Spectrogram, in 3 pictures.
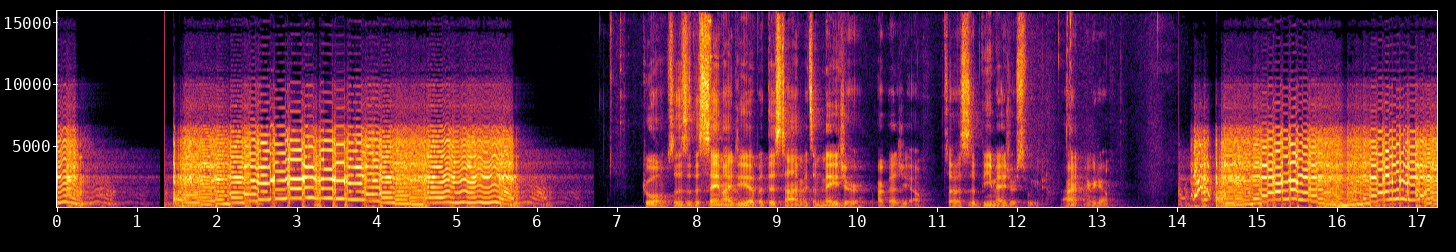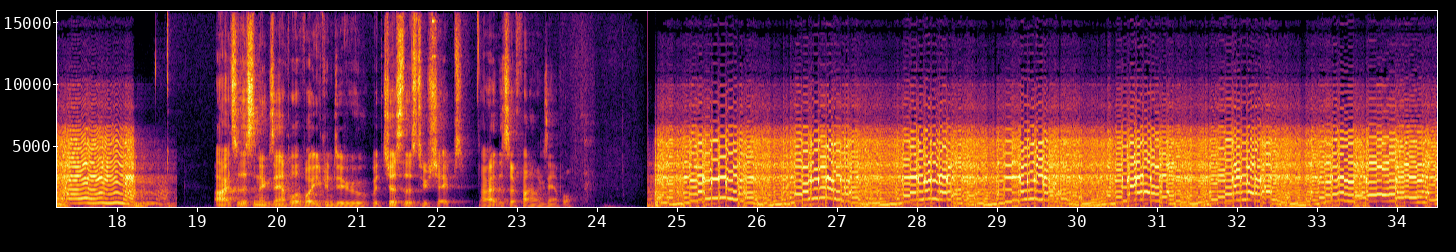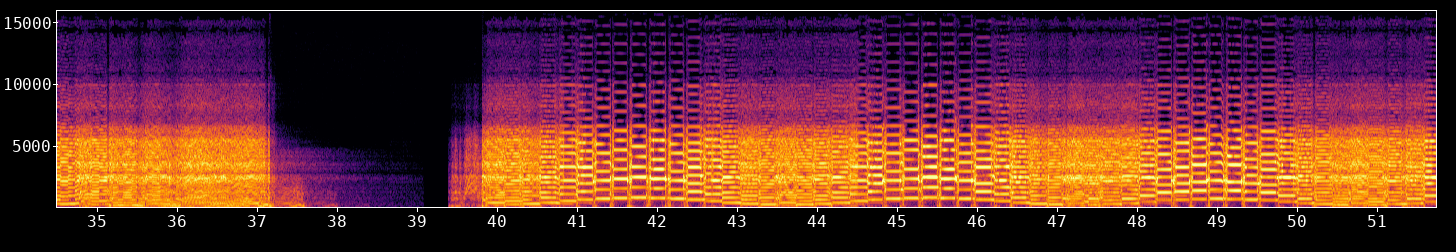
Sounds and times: Electric guitar: 0.0 - 6.7, 14.0 - 18.8, 24.6 - 38.3, 39.4 - 51.7
Speech: 7.3 - 13.3, 19.2 - 23.8.

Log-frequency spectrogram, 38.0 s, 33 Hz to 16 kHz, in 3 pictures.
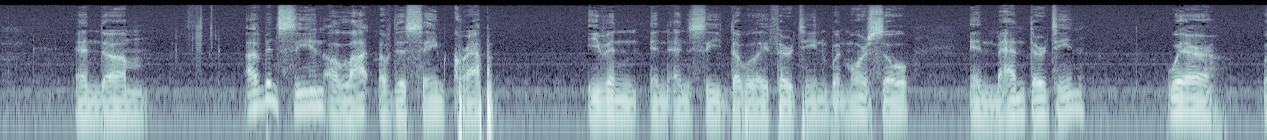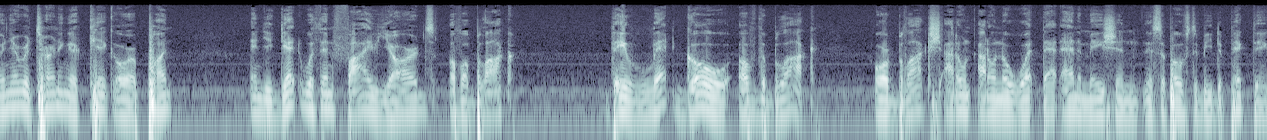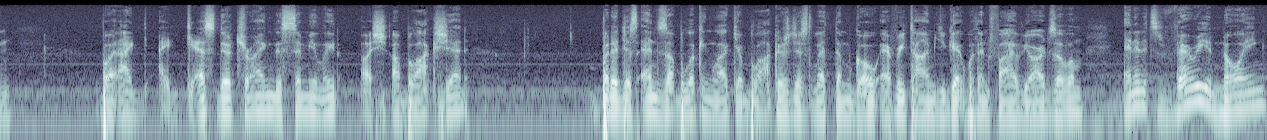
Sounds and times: Speech: 0.8 - 1.5, 2.4 - 5.0, 5.9 - 10.9, 11.7 - 14.4, 15.2 - 17.9, 18.8 - 25.5, 26.3 - 30.0, 31.2 - 38.0.

